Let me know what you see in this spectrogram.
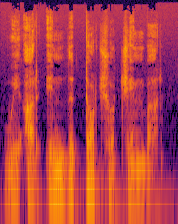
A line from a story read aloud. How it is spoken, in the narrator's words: said the Persian in a quiet voice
